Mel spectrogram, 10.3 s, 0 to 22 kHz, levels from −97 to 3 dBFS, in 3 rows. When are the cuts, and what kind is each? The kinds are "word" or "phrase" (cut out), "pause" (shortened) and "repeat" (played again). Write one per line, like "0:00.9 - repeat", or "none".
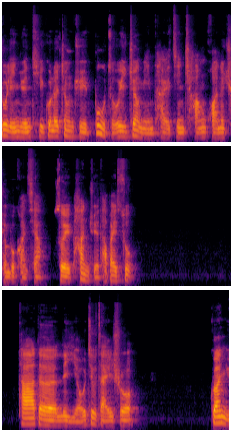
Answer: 0:04.2 - pause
